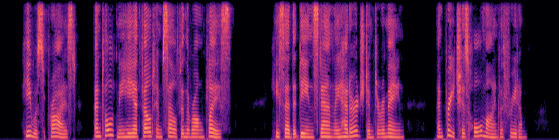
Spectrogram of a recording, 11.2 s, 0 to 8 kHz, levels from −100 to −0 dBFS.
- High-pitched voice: Yes, high, 205 Hz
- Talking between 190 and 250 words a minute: No, average, 165 wpm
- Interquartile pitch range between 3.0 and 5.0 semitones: No, narrow, 2.5 semitones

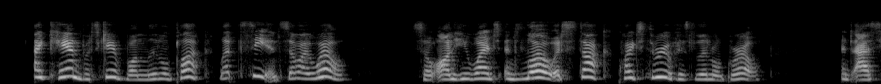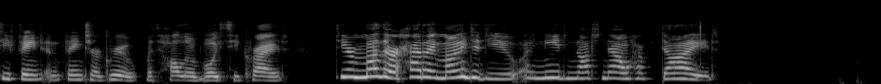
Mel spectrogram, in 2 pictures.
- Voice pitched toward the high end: Yes, very high, 265 Hz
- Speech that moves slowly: No, average, 175 wpm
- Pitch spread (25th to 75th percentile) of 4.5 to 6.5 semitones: Yes, wide, 5.6 semitones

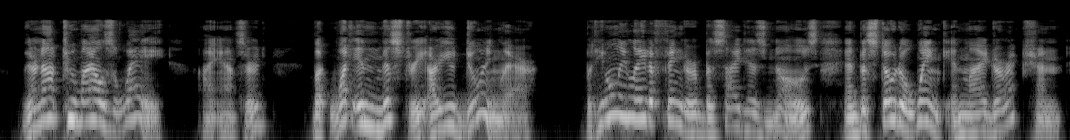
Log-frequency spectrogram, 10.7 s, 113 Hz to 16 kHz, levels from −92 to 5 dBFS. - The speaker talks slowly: No, average, 175 wpm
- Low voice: No, high, 200 Hz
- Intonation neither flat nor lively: No, wide, 8.3 semitones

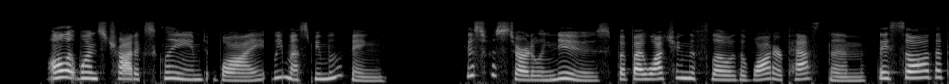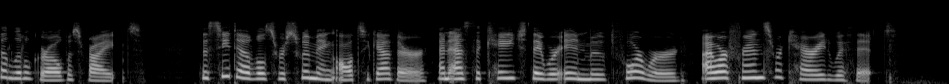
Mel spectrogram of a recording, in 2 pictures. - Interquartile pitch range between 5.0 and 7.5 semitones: Yes, wide, 5.5 semitones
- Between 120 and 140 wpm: No, average, 170 wpm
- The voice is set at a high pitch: Yes, very high, 250 Hz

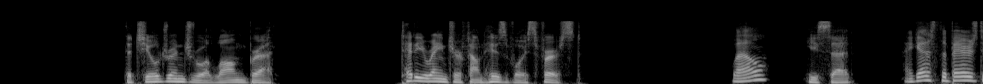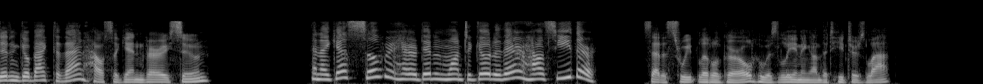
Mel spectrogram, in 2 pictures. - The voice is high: No, low, 130 Hz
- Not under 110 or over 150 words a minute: No, average, 175 wpm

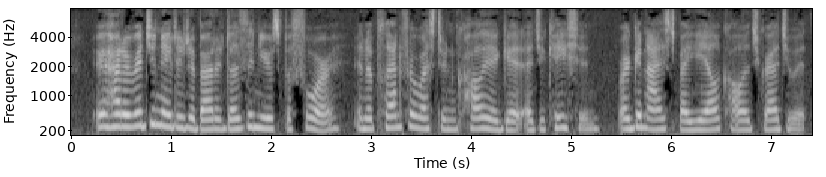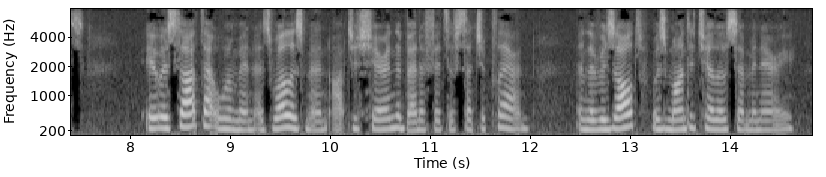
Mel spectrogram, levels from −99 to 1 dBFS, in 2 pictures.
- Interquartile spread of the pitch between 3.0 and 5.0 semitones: No, narrow, 2.6 semitones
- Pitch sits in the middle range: No, high, 235 Hz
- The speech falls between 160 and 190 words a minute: Yes, average, 180 wpm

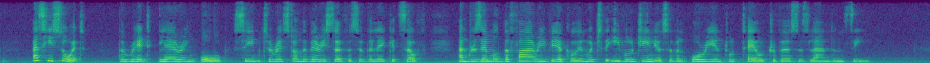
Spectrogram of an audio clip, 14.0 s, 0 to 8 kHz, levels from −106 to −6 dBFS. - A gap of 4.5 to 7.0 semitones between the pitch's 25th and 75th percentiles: No, average, 4.0 semitones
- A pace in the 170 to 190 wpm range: No, average, 160 wpm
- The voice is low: No, high, 215 Hz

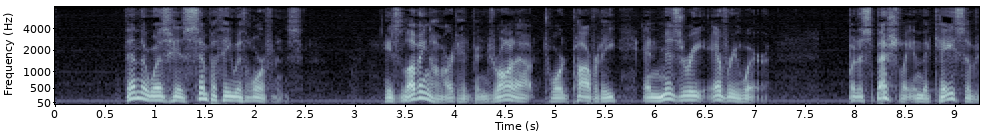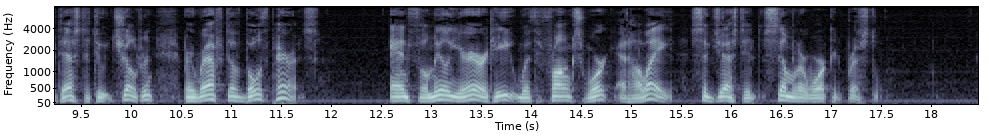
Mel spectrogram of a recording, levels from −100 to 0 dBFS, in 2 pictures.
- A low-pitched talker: Yes, low, 110 Hz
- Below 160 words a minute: Yes, slow, 135 wpm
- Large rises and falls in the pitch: No, average, 4.2 semitones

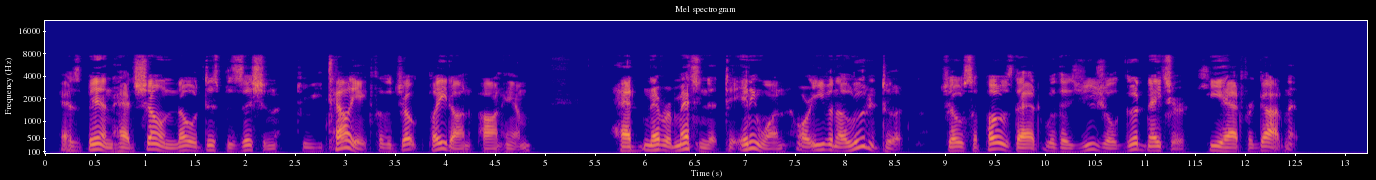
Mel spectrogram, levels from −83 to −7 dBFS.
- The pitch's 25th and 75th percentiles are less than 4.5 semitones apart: No, average, 5.2 semitones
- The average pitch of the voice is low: Yes, low, 115 Hz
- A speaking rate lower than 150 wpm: No, average, 170 wpm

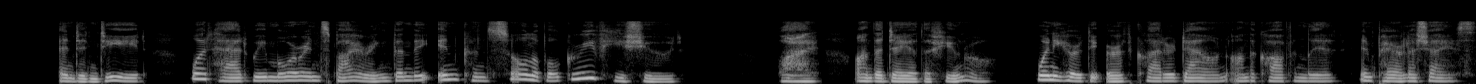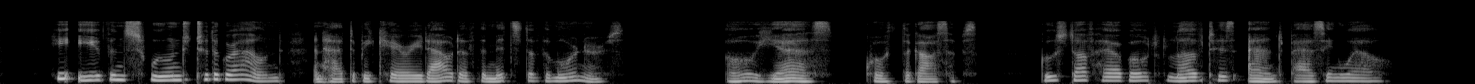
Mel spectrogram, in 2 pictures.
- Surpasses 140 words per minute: No, slow, 135 wpm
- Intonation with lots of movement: No, average, 4.2 semitones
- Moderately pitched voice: Yes, medium, 155 Hz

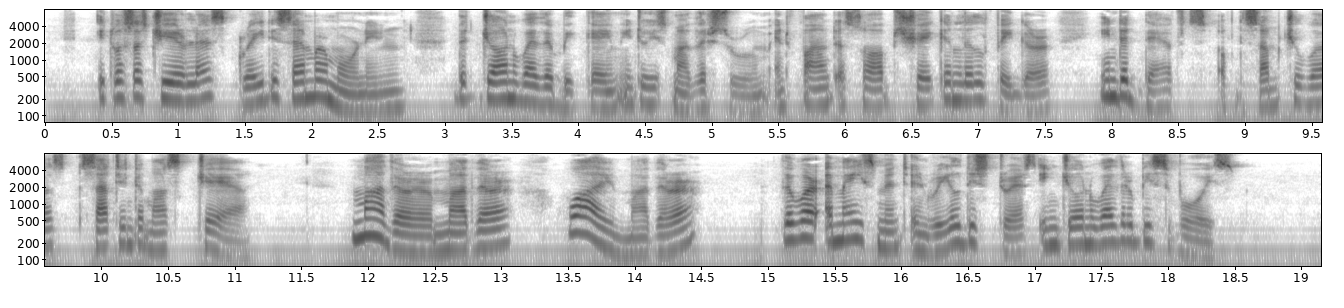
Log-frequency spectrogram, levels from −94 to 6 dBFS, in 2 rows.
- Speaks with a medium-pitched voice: Yes, medium, 170 Hz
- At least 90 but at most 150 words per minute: Yes, average, 140 wpm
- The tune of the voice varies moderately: No, wide, 6.1 semitones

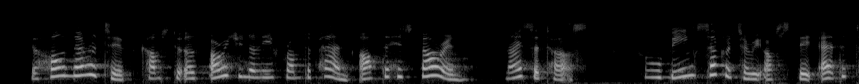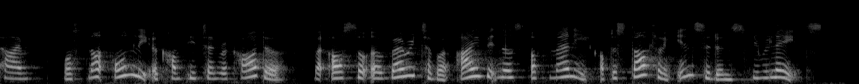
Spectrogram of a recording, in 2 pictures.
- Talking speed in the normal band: Yes, average, 145 wpm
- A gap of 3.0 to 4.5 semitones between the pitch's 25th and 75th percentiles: No, average, 5.1 semitones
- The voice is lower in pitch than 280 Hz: No, very high, 315 Hz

